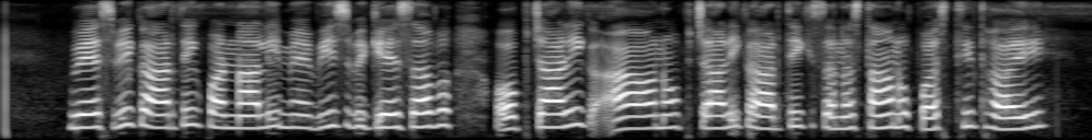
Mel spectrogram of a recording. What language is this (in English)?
Magahi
